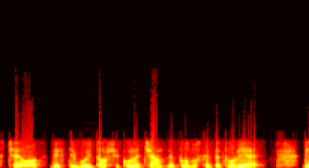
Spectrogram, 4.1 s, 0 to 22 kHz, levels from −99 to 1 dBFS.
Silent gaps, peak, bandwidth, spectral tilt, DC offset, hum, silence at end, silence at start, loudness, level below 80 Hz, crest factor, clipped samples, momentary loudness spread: none; -4 dBFS; 4.9 kHz; -8.5 dB/octave; under 0.1%; none; 0 s; 0.1 s; -18 LUFS; -68 dBFS; 14 dB; under 0.1%; 10 LU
